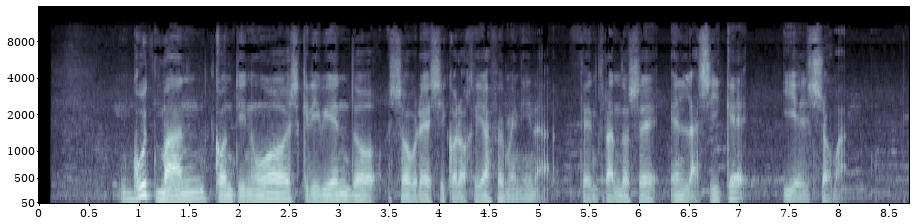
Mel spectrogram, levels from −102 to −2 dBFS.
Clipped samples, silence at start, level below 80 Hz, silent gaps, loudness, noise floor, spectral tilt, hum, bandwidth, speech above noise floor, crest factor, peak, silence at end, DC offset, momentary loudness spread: under 0.1%; 0.25 s; -42 dBFS; none; -24 LUFS; -48 dBFS; -6.5 dB/octave; none; 11 kHz; 25 dB; 22 dB; -2 dBFS; 0 s; under 0.1%; 15 LU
